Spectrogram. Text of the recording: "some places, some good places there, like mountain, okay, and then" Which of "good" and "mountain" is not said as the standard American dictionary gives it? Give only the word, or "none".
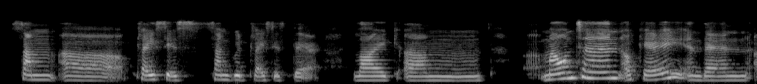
none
